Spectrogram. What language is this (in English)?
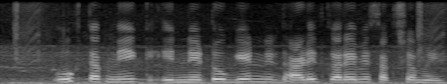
Magahi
